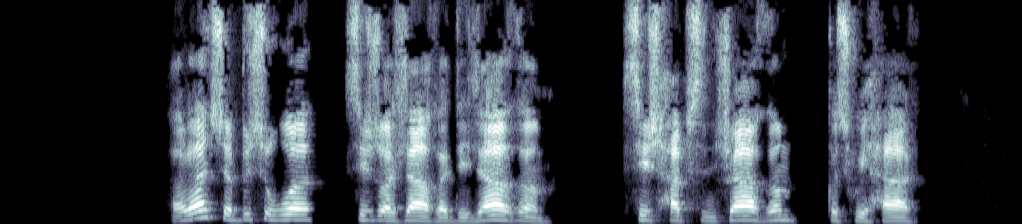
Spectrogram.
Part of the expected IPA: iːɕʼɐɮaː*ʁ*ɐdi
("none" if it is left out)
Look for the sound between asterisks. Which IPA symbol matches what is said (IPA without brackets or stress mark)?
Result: ʁ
